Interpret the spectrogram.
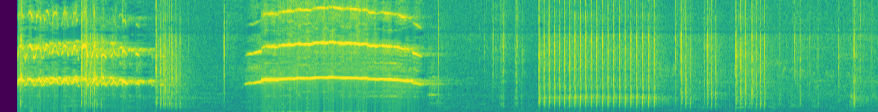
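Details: Laysan albatross during a courtship dance at Princeville, Kauai, Hawaii: loud, high, harmonic whistled calls held for over a second, then a long burst of rapid dry clattering pulses, followed by scattered clicks.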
